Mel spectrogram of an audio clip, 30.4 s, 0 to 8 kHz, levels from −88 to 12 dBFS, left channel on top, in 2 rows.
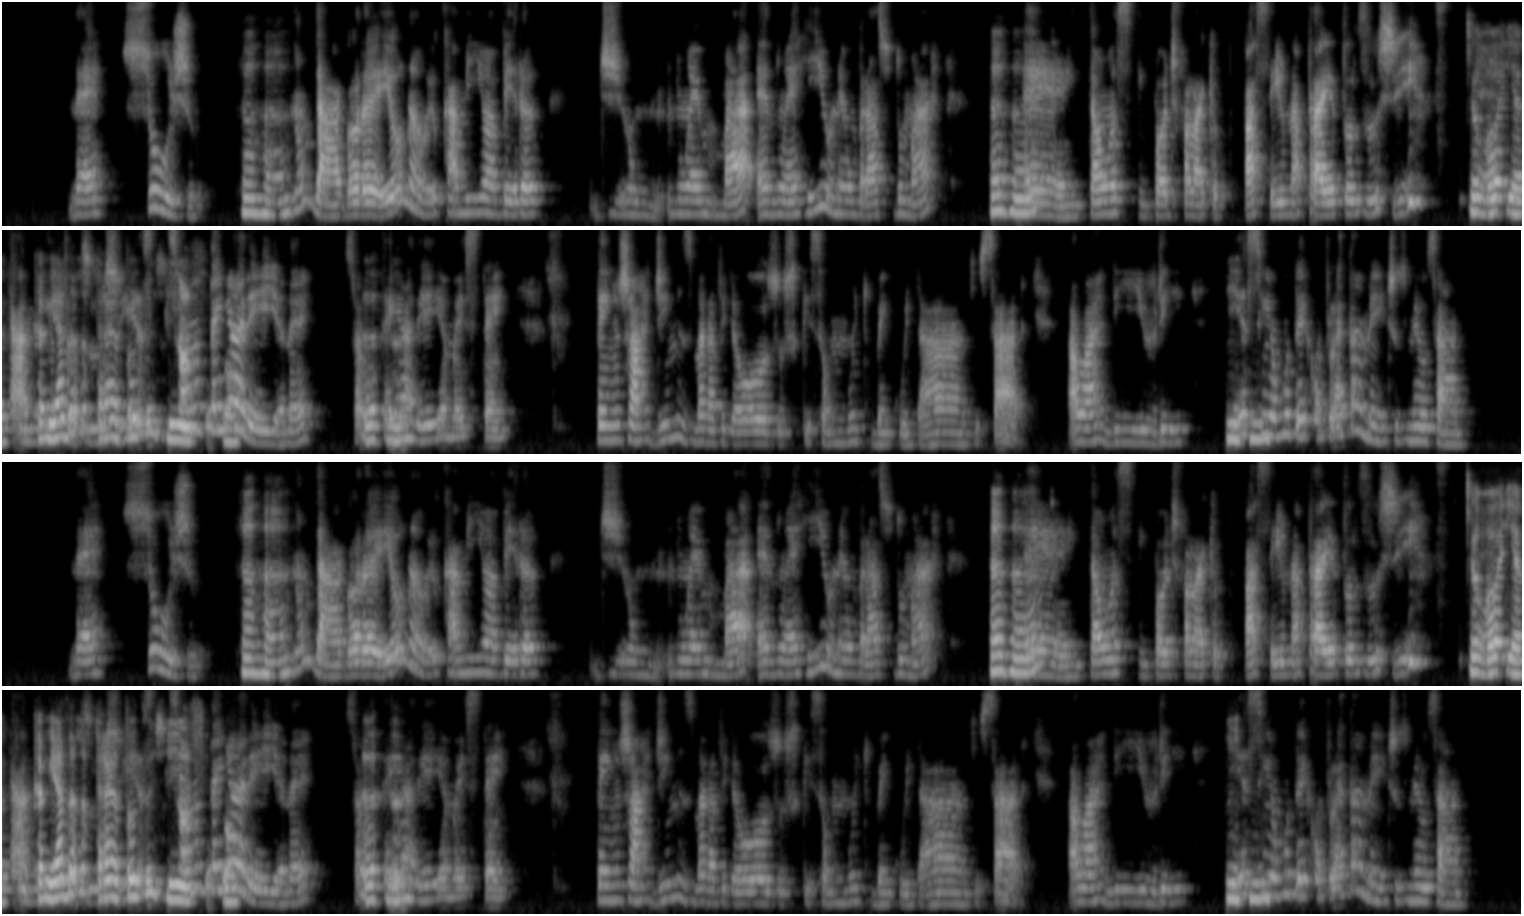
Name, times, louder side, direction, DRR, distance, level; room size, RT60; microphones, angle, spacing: voice 1, 0.7-1.9 2.9-5.3 6.0-9.3 10.2-12.2 12.4-14.2 14.8-15.0 15.3-16.6 17.0-18.3 18.6-20.2 20.7-20.8 21.1-27.0 27.4-29.8, left 3 dB, 80° left, 0.7 m, -31 dB
voice 2, 2.4-2.9 9.9-10.4 14.6-17.1 17.4-17.6 18.8-19.3 27.4-27.9, right 2 dB, 55° right, 0.5 m, -24 dB
3.5 x 2.3 x 3.2 m
head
